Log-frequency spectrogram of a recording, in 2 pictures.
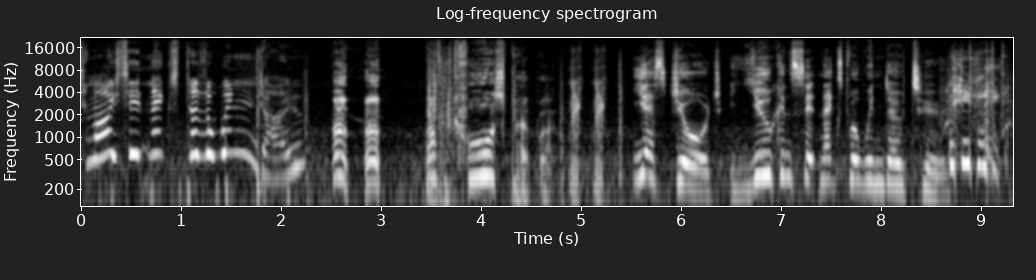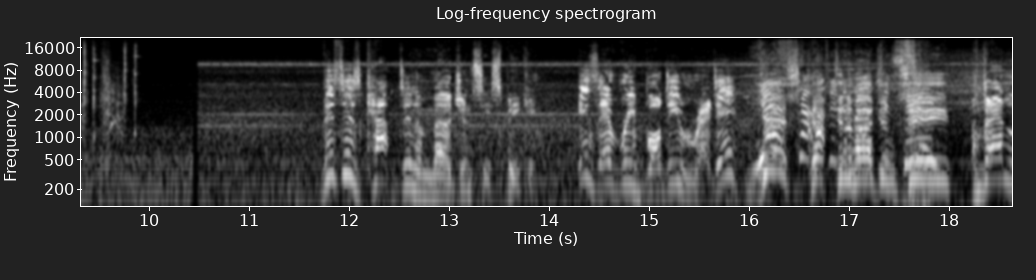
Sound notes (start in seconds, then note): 5.4 snorts; 8.6 giggles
